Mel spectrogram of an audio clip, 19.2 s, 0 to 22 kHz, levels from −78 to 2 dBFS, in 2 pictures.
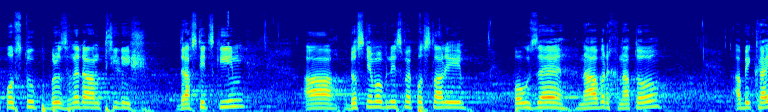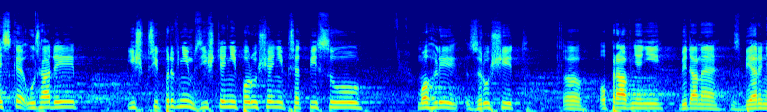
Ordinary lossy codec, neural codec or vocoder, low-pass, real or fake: MP3, 64 kbps; none; 14.4 kHz; real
